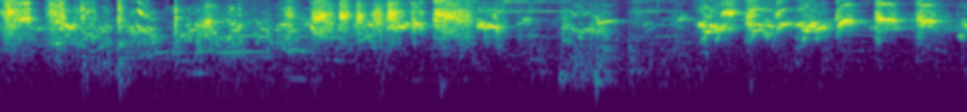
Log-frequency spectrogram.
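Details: Budgerigars kept together in an aviary give bursts of scratchy, squeaky chatter and thin whistled chirps in irregular pulses, with short gaps of quieter twittering between louder clusters.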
